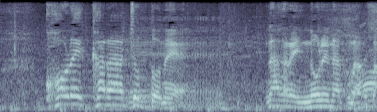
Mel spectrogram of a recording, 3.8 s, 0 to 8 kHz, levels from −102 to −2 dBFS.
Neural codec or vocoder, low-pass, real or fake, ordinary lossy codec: none; 7.2 kHz; real; none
